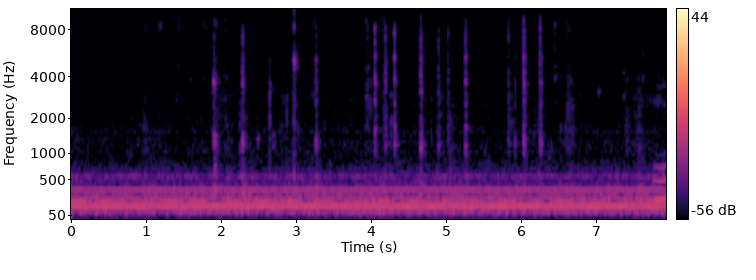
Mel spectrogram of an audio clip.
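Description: Irregular light clicks and taps of a paintbrush and paint pots being handled on a table, over a steady low hum.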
